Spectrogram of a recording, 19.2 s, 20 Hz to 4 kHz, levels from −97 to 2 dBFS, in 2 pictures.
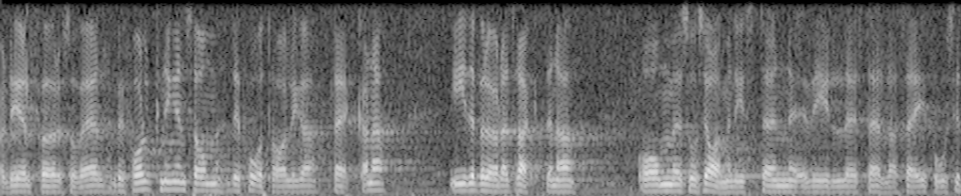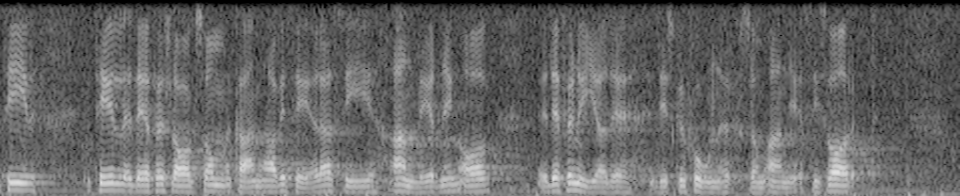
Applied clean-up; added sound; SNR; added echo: none; none; none; none.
